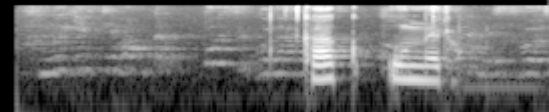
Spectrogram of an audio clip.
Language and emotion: Russian, neutral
